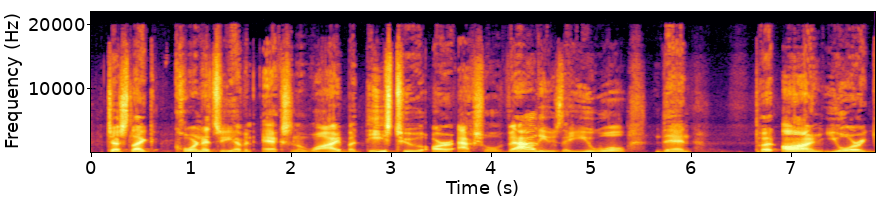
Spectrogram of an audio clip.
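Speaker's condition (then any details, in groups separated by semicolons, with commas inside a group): No condition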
